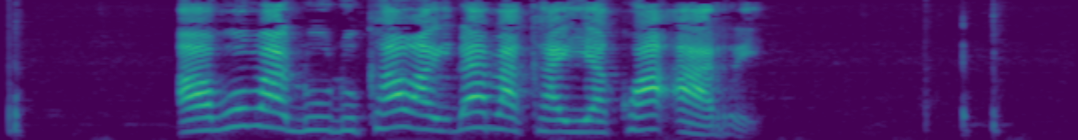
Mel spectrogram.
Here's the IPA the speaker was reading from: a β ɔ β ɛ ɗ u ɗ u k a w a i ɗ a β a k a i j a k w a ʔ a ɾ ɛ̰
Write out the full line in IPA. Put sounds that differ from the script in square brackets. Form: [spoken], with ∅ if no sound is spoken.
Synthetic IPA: a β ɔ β [a] ɗ u ɗ u k a w a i ɗ a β a k a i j a k w a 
